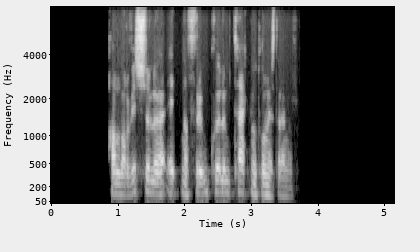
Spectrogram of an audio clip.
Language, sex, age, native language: Icelandic, male, 30-39, Icelandic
